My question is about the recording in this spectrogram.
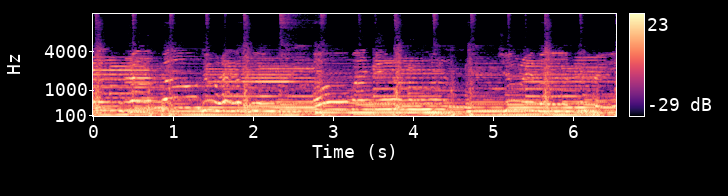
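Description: A rock band playing live in a rehearsal room: electric guitars, electric bass and a drum kit, with a slow steady drum beat and a lead line sliding and bending between notes.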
